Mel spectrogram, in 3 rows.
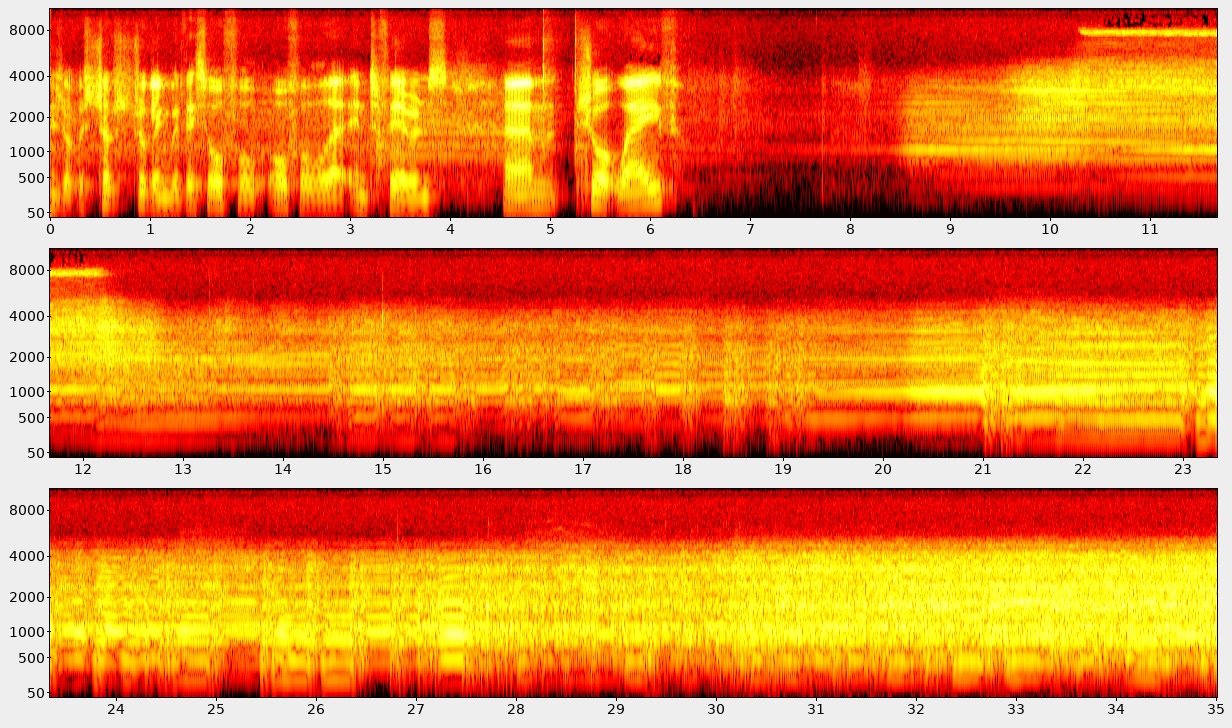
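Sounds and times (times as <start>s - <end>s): radio interference: 8.6s - 35.0s
music from radio speaker: 9.6s - 35.0s.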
